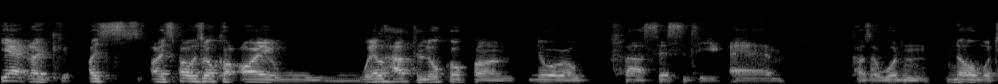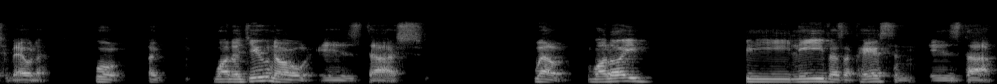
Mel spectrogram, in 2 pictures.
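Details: 47-year-old man who has stuttered since childhood, former slow-speech therapy, now using voluntary stuttering, block modification and fluency shaping strategies, speaking about his stutter; stuttering.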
